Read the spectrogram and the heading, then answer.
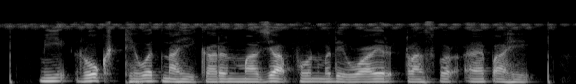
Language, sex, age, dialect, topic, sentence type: Marathi, male, 31-35, Standard Marathi, banking, statement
